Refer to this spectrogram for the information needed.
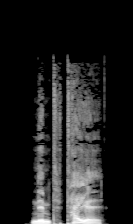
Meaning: third-person singular present of teilnehmen
- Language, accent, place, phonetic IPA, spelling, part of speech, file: German, Germany, Berlin, [ˌnɪmt ˈtaɪ̯l], nimmt teil, verb, De-nimmt teil.ogg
